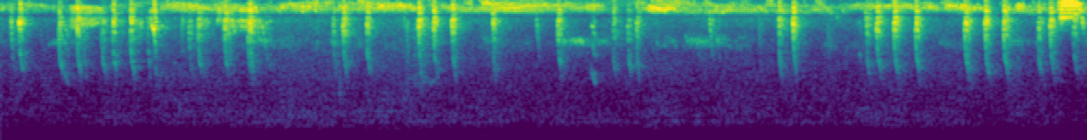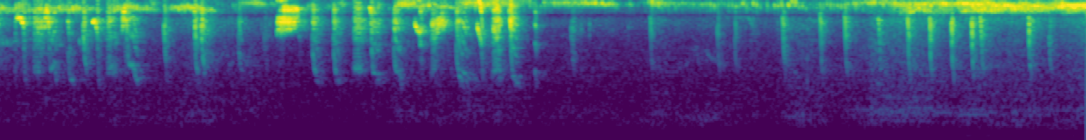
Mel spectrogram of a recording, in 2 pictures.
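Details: Numerous hummingbirds arriving at a home in large numbers make sharp, high ticking chips, busy at first and then thinning, with a continuous shrill insect-like drone throughout.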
